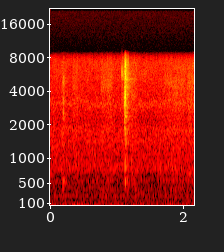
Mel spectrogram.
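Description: Quiet room noise with one sharp click about a second in and a fainter click near the start.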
